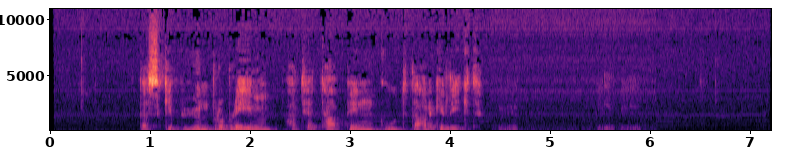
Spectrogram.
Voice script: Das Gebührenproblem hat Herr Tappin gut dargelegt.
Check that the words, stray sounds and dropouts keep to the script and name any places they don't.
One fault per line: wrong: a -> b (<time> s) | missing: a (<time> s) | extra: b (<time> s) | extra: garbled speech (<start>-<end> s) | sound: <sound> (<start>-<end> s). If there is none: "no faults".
sound: laugh (4.5-4.7 s)
sound: laugh (5.5-5.9 s)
